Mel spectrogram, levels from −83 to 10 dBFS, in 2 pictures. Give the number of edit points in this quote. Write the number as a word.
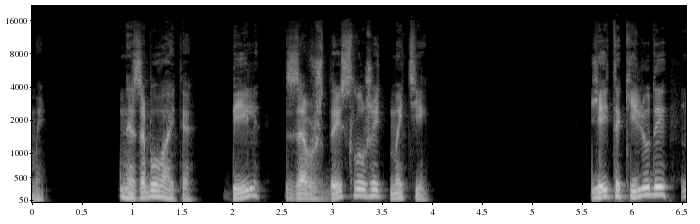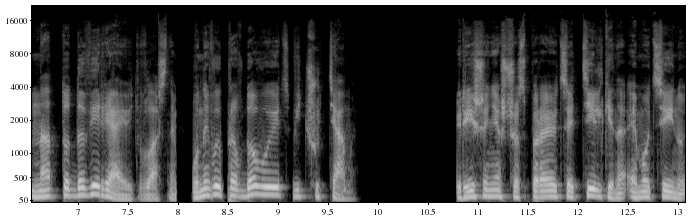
five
